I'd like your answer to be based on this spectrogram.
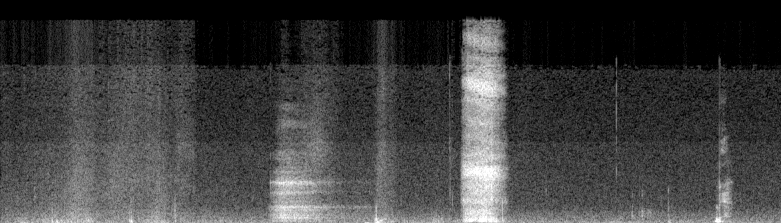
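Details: Two soft, breathy sneezes with a few small sniffs in a quiet room; sneezing.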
